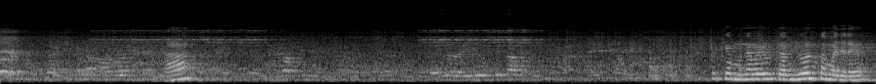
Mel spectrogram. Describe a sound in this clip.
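A man sings a chant through a microphone, his voice swelling louder toward the end.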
